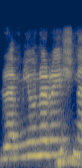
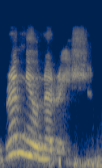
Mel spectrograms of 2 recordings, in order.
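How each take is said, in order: First: "Remuneration" with an open "reh" start; wrong pronunciation. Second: "remuneration" starting with "ri"; correct pronunciation. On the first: Teacher repeating the mistake for students, mispronounced. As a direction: say "Remuneration" beginning reh-MYOO. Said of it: "Remuneration അല്ല". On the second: Teacher modelling the word for students, correctly pronounced. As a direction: say "remuneration" as ri-myoo-nuh-RAY-shun. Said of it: "it is". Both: Shown as a demonstration.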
